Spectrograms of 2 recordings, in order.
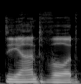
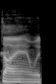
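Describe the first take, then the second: First: The name is said with Afrikaans pronunciation. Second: The name is said as English spelling suggests.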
